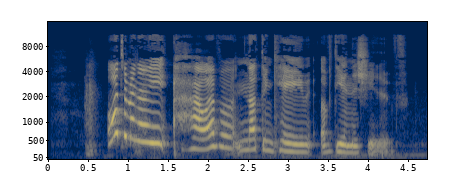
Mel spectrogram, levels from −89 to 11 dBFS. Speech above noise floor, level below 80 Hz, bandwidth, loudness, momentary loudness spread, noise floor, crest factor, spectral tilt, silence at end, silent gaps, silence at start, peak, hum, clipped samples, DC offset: 30 dB; -64 dBFS; 11.5 kHz; -19 LUFS; 14 LU; -51 dBFS; 18 dB; -2.5 dB/octave; 0.5 s; none; 0.5 s; -2 dBFS; none; under 0.1%; under 0.1%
